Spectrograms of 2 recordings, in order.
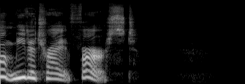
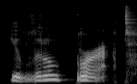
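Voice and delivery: muttered aside; 4 semitones lower, 9 dB quieter than usual. Acted.

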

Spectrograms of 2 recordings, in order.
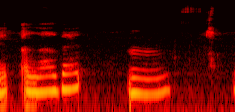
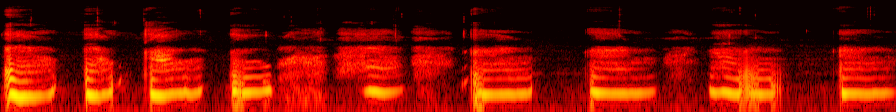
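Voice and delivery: rhythmic moans; much slower than usual. Acted. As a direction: pant little moans, steady beat. Rhythmic moaning sounds.

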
